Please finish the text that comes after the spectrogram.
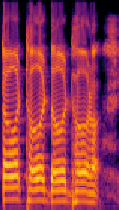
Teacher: जीव है हमारी क्या मूर्धा से लग रही है, यानी कि दांत के जस्ट पीछे जो मसूड़े होते हैं उससे लग रही है, तो ये वाला जो कौन सा वर्ग होता है ये मूर्धा वर्ग हो जाता है।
